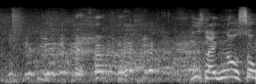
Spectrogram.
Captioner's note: laughs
